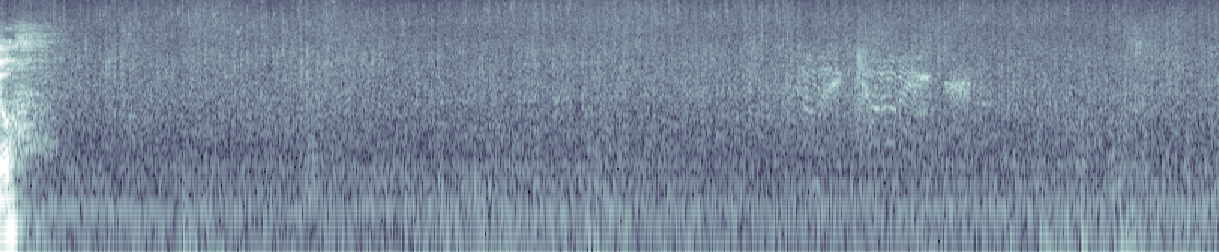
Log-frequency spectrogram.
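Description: A tank's tracks clatter and grind over rough ground.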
